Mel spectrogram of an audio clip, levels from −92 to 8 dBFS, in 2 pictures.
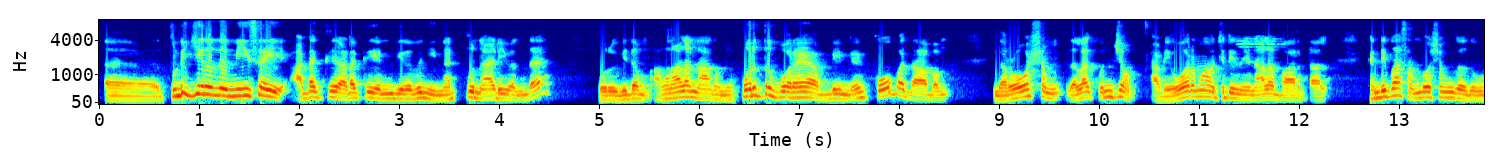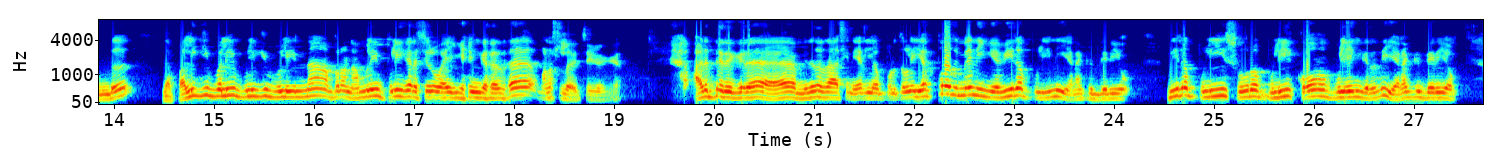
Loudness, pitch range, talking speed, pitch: -13 LUFS, 130-180 Hz, 125 wpm, 160 Hz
